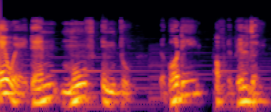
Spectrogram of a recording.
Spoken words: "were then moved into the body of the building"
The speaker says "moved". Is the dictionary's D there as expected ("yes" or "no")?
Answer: no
